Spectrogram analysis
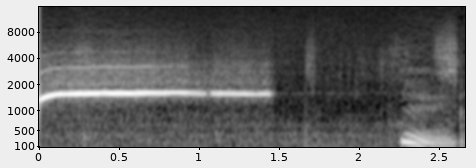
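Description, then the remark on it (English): A person whistles one long, steady, level note for about a second and a half, then stops, whistling to locate lost keys on a key ring that beeps when whistled for. After a brief quiet gap, a short burst of a voice follows. “It's one of those key rings that beeps when you whistle for it.”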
